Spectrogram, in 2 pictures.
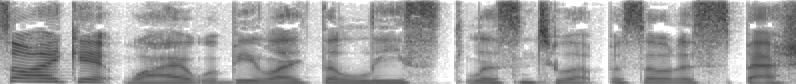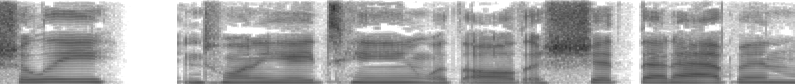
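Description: A plain, everyday voice moves at a fairly quick pace with lively intonation. The sound is dry and close, with no echo. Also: woman. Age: 20s. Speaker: podcast host. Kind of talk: casual monologue.

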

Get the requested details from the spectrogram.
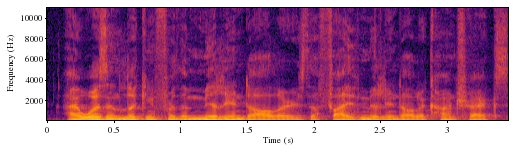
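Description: A man with an American accent has a dark, mellow tone and talks at a fairly quick pace. The recording is very clean, with a silent background. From San Antonio, Texas. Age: 40s. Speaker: gym owner and fitness and finance coach. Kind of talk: casual interview chat.

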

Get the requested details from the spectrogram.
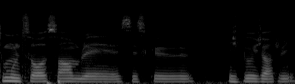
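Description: This man's medium-pitched voice stays monotone, with flat intonation. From Paris 19th arrondissement. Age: young. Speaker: university student and documentary participant. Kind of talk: interview. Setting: recorded at a culture venue.

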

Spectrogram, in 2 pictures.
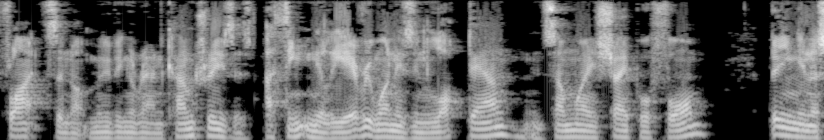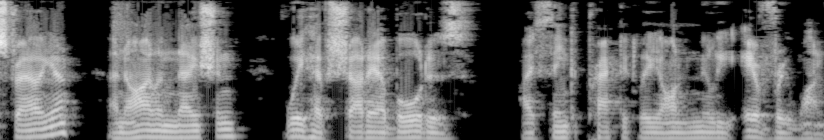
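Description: The voice has a dark, mellow tone and ordinary pitch variation. It moves at a moderate pace over a quiet background. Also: man. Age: 50s. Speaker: novelist hosting own podcast. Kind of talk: monologue podcast.

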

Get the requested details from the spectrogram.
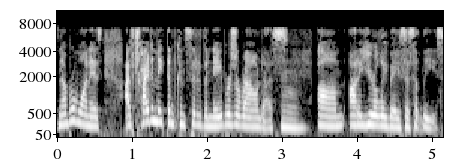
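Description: A very fast woman's voice, fairly high in pitch, with ordinary pitch variation. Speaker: radio show guest, mom show host. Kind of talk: conversational, faith-based parenting advice. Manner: fast talker.

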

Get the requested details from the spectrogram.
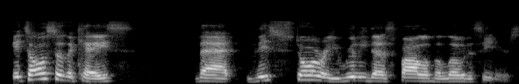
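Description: A man speaks in a plain, everyday voice. His intonation is lively and his pace moderate. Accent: American. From Houston, Texas. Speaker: podcast co-host. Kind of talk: casual chat.

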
